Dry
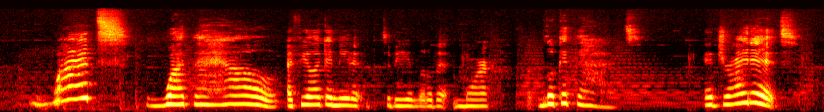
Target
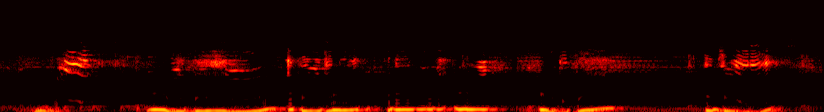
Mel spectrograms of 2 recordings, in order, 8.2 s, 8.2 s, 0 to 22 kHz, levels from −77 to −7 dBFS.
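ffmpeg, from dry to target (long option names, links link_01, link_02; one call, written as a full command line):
ffmpeg -i in.wav -filter_complex "[0:a]afftfilt=real='real(if(between(b,1,1008),(2*floor((b-1)/24)+1)*24-b,b),0)':imag='imag(if(between(b,1,1008),(2*floor((b-1)/24)+1)*24-b,b),0)*if(between(b,1,1008),-1,1)':win_size=2048:overlap=0.75,adynamicequalizer=threshold=0.0126:dfrequency=270:dqfactor=3.8:tfrequency=270:tqfactor=3.8:attack=5:release=100:ratio=0.375:range=3:mode=boostabove:tftype=bell,alimiter=limit=-10.5dB:level=0:latency=1:release=156,asuperstop=centerf=920:order=12:qfactor=0.56,asplit=2[link_01][link_02];[link_02]adelay=97,lowpass=frequency=840:poles=1,volume=-13dB,asplit=2[link_03][link_04];[link_04]adelay=97,lowpass=frequency=840:poles=1,volume=0.22,asplit=2[link_05][link_06];[link_06]adelay=97,lowpass=frequency=840:poles=1,volume=0.22[link_07];[link_01][link_03][link_05][link_07]amix=inputs=4:normalize=0,acompressor=threshold=-27dB:ratio=4,equalizer=frequency=210:width_type=o:width=2.6:gain=-4.5,highpass=frequency=270:width_type=q:width=0.5412,highpass=frequency=270:width_type=q:width=1.307,lowpass=frequency=2600:width_type=q:width=0.5176,lowpass=frequency=2600:width_type=q:width=0.7071,lowpass=frequency=2600:width_type=q:width=1.932,afreqshift=-190" out.wav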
